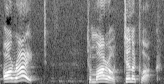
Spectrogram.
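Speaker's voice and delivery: loud, high mock-exasperated consent; exasperated giving in. Guru finally yields to the insistent man, exasperated and loud. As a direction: give in loudly, each piece set apart.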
